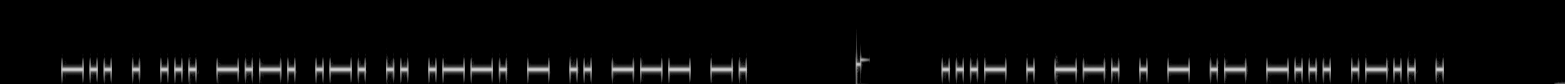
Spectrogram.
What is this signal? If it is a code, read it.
Morse code, heard as a keyed tone, about 17 wpm, 700 Hz. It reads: DESCRIPTION VEGETABLE
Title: Sentences from Top 1300 Words - New Word Drill - 17wpm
